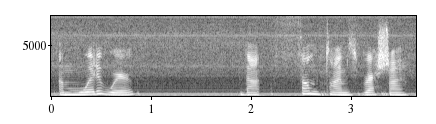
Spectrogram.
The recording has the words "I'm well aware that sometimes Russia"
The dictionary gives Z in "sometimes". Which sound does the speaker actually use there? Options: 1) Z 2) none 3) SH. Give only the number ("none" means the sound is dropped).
1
